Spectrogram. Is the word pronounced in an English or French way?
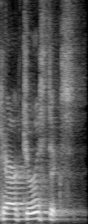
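English. The word is pronounced the English way. It is how a fluent speaker says it. The speaker calls it right. "Son audio, c'est characteristics"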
